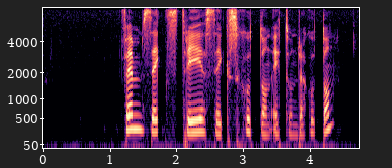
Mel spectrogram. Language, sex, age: Swedish, female, 22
